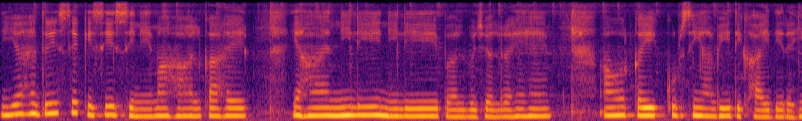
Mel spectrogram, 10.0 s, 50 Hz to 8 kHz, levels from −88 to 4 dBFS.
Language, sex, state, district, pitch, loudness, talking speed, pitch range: Hindi, female, Uttar Pradesh, Etah, 185 Hz, -16 LUFS, 125 wpm, 180-200 Hz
